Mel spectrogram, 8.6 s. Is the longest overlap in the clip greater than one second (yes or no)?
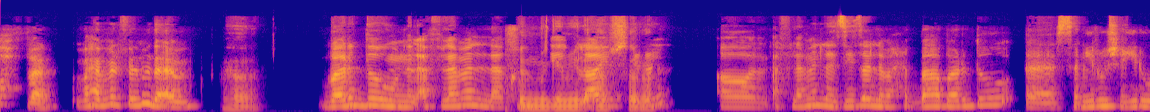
yes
